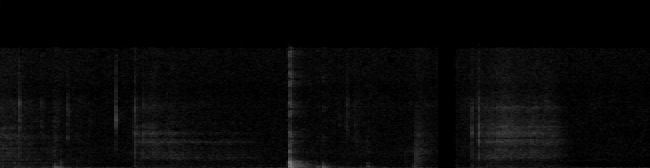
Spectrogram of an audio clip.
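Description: Quiet hand sounds as a folded paper slip is drawn from a mug and opened, with one sharp click a little under two seconds in and a smaller tick just after.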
